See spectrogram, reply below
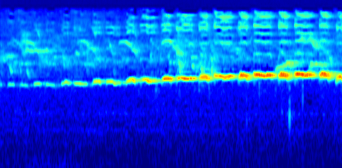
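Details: Common hawk-cuckoo calling in the Konkan region of India: a series of clear whistled notes repeated in quick succession, climbing steadily in pitch and growing louder over five seconds, with faint high chirps of other birds behind.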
